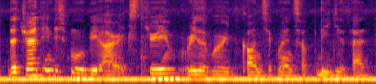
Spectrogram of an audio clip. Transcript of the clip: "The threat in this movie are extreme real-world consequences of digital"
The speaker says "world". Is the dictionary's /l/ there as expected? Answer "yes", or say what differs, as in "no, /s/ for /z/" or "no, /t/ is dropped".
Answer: no, /l/ is dropped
